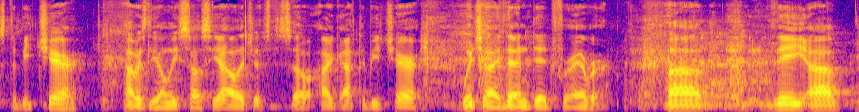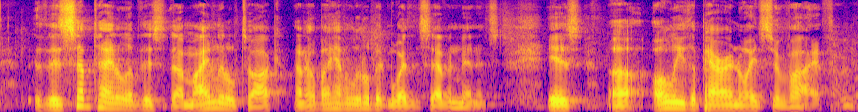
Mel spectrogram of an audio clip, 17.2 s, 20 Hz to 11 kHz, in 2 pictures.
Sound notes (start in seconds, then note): 4.2 laughs; 6.2 laughter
